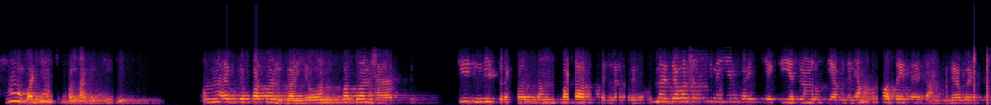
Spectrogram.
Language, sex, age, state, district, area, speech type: Maithili, female, 18-30, Bihar, Araria, rural, conversation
